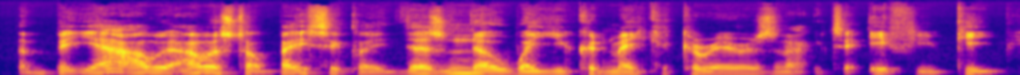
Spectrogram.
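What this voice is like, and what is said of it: Very soft Yorkshire accent. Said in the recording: “the softest of soft Yorkshire accents. I was never able to lose it completely”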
